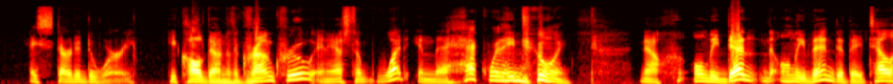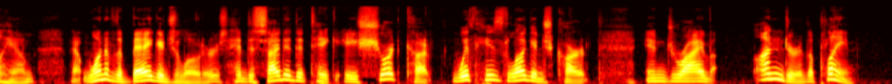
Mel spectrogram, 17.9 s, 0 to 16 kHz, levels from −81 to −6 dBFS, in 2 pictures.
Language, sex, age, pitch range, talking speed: English, male, 40-59, 105-150 Hz, 170 wpm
